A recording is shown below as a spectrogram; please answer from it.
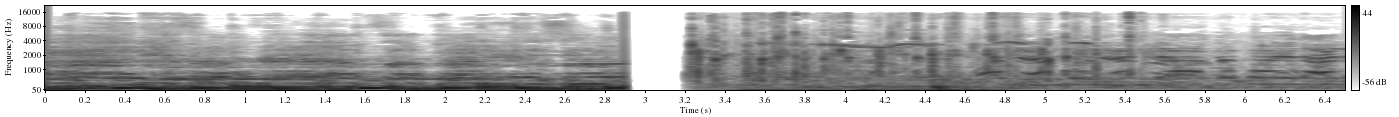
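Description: Loud music with a heavy, repeating bass beat that cuts off abruptly about three seconds in. After a brief silence come quieter mixed voices with a few sharp clicks.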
